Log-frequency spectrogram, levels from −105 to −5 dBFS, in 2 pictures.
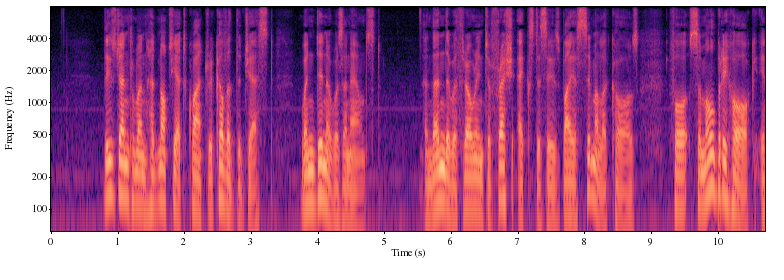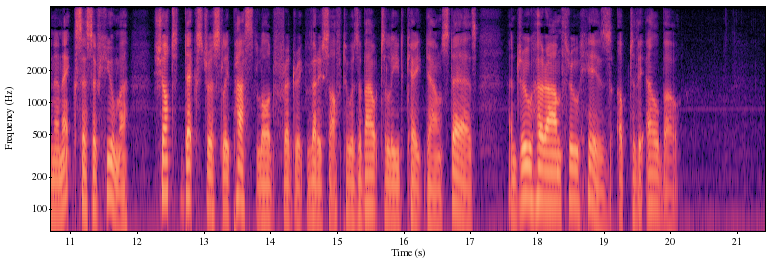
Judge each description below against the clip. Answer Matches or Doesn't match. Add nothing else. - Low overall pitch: Matches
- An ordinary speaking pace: Matches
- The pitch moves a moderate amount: Doesn't match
